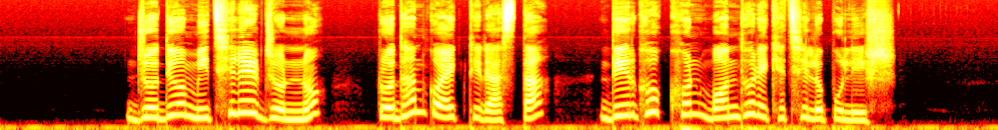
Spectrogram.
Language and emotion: Bengali, neutral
